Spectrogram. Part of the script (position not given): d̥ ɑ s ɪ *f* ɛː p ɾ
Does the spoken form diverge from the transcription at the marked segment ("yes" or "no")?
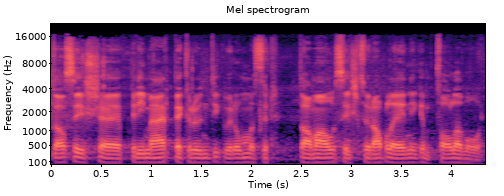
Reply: yes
